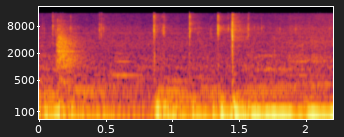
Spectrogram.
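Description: Typing on a computer keyboard: a handful of separate key clicks at uneven intervals.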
